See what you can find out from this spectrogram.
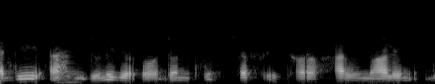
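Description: G.729 codec damage runs throughout. The speech sounds rough and synthetic, which fits an 8 kbit/s rate. Nothing passes above 3.4 kHz. From 0.58 to 0.81 s, VoIP packet loss concealed by the speech codec stretches 80 ms of lost audio into a fading buzzy tone or coloured noise. From 2.74 to 2.91 s, scattered losses return, with the longest gap at 100 ms. The speech turns weak or distorted again.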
